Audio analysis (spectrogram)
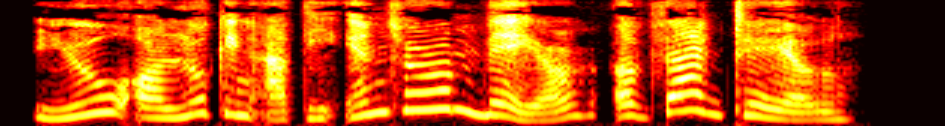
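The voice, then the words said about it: Older woman with German accent. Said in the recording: “she still spoke with a German accent after 50 years in America”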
